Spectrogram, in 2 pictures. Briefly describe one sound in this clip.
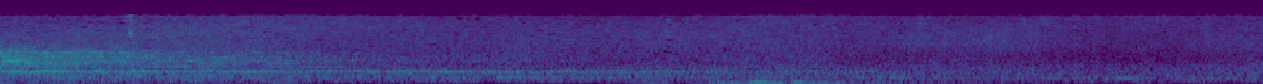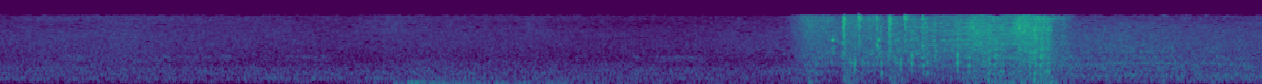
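Wind rushes past a video game character in freefall.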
